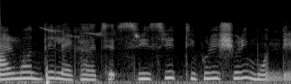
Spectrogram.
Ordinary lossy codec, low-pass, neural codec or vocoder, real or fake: Opus, 32 kbps; 7.2 kHz; none; real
